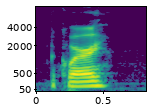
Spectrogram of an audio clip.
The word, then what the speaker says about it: McQuarrie: Because it's McQuarrie. – Oh, Ralph McQuarrie. – McQuarrie.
